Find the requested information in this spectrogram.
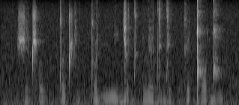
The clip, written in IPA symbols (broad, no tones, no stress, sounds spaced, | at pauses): ʃ a t͡ʃʼ ɤ b tː ɔ t͡ʃʼ i tː ɔ j nː i ɟ ɤ d | l ɛ d e d e kː ɛ ǃ ɔ ɡ͡ǃ ɯ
